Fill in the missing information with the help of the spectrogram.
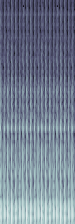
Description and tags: This is a Gunshot sound effect from an automatic rifle.
Gunshot, rifle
